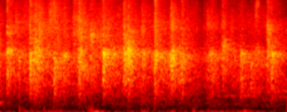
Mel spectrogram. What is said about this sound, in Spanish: Un aplauso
